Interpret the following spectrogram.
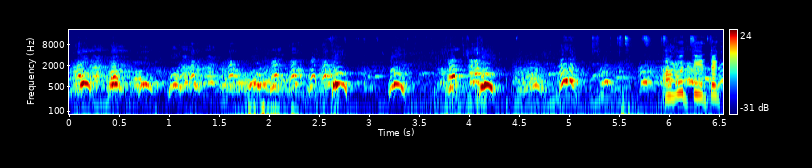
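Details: Homeless mongrel dogs among some 2,000 animals hoping for a home; rapid arched barks repeat several times a second from many dogs, overlapping in a steady, noisy chorus.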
